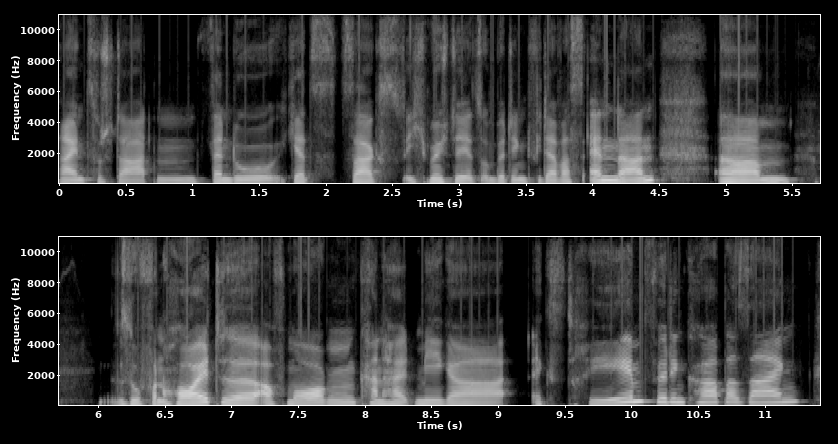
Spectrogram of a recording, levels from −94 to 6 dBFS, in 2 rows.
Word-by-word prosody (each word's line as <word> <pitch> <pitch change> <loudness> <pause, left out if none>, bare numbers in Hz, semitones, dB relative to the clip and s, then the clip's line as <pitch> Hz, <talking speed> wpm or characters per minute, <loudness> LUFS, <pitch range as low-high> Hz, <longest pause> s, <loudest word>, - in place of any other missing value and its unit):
rein 160 -1 +1
zu 155 +3 -13
starten. 160 +1 -6
Wenn 170 -1 -1
du 160 -1 -3
jetzt 165 -1 -7
sagst: 165 -1 -2
„Ich 170 - -9
möchte 170 -1 -2
jetzt 155 -2 -4
unbedingt 160 0 -6
wieder 145 -1 -2
was 150 +1 -5
ändern.“ 210 0 +4 0.5
Ähm, 160 -1 +3 0.6
so 175 +1 -3
von 175 -2 -2
heute 200 0 +6
auf 175 +1 0
morgen 205 +3 +1
kann 190 -4 -3
halt 170 -3 -2
mega 165 -3 -1 0.2
extrem 200 - -1
für 295 -3 -1
den 265 -1 0
Körper 250 0 -2
sein. 240 +5 -1
175 Hz, 145 wpm, -23 LUFS, 160-205 Hz, 0.6 s, heute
